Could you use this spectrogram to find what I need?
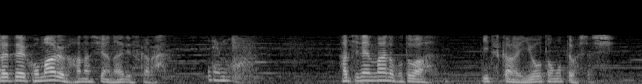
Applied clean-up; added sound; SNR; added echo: none; none; none; none.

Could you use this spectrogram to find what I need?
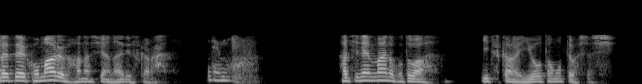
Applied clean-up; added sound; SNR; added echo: neural mask model Resemble Enhance denoiser.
